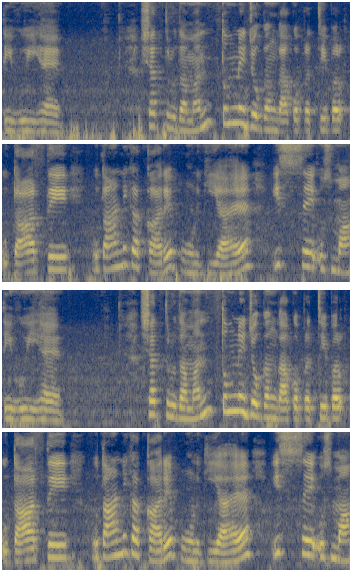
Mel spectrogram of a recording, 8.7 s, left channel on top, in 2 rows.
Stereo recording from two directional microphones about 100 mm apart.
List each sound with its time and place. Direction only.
0.0 s a woman's voice: 30° right (ahead or behind); by 8.6 s 50° right (ahead or behind)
